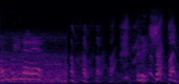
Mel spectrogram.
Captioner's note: laughing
